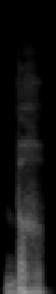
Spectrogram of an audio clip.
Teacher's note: C'est faire vibrer les lèvres. Un peu comme un cheval fait le son br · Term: lip trills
